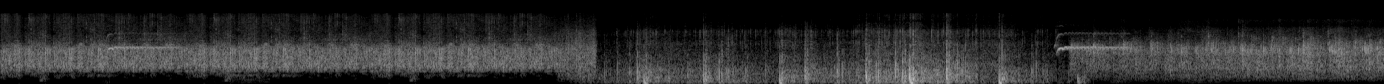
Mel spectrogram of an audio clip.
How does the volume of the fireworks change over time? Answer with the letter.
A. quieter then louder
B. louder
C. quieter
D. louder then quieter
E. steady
D.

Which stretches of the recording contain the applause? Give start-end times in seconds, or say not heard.
0.0-6.0, 10.7-13.8.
